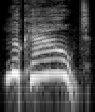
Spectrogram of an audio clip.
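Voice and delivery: high, urgent cry; yelled warning. Acted. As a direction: warn them of the crash. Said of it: "yelled Chip".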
